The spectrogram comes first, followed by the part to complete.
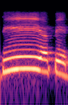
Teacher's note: di is long, ya is short, and te is long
